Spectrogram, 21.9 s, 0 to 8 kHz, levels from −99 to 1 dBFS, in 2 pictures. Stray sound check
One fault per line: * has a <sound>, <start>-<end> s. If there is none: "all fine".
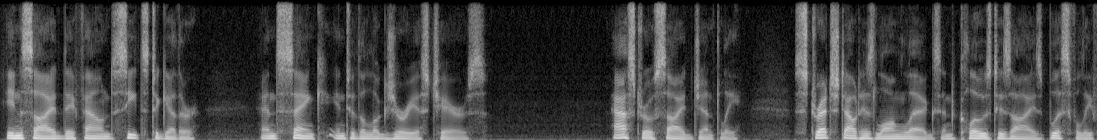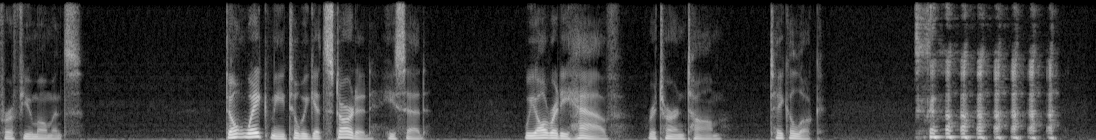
* has a laugh, 20.1-21.7 s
